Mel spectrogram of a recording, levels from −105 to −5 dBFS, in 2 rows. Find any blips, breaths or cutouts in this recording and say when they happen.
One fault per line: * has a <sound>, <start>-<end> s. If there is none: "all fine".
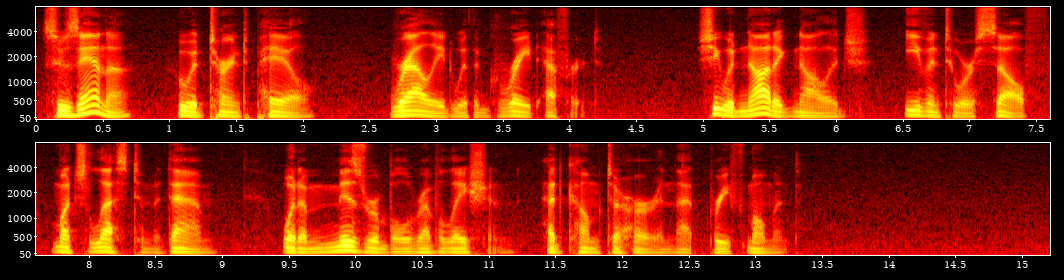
all fine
